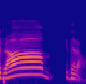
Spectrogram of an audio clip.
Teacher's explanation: पर जब हम किसी व्यक्ति को दूर से पुकारते हैं तब संबोधन पद के अंतिम वर्ण को हम थोड़ा खींचते हैं तो उसको हम तीन मात्रा का समय लगाकर बोलते हैं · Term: प्लुत स्वर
